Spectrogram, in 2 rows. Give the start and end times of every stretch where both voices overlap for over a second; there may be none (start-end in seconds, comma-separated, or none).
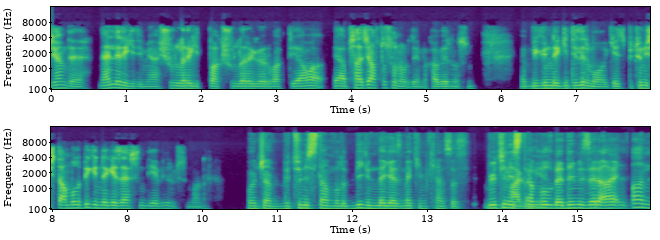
none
